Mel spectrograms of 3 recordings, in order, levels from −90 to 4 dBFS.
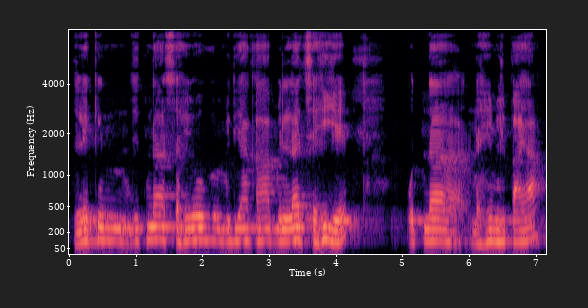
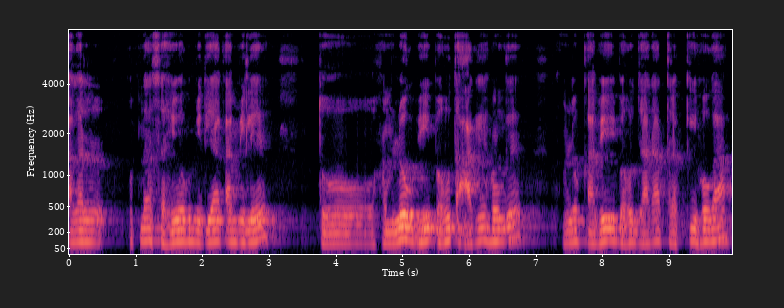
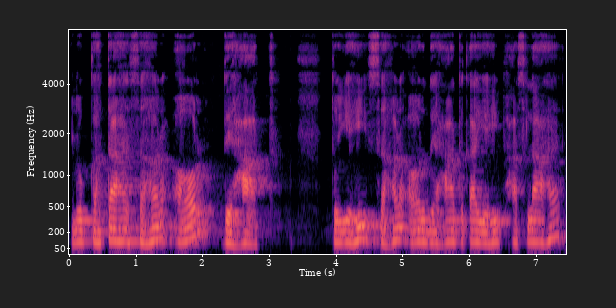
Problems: constant background noise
